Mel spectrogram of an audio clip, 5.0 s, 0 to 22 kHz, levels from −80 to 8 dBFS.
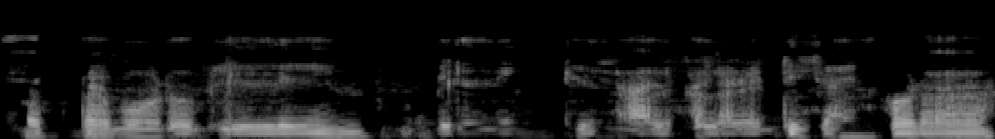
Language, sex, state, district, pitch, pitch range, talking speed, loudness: Bengali, male, West Bengal, North 24 Parganas, 100 Hz, 100-105 Hz, 130 wpm, -30 LUFS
